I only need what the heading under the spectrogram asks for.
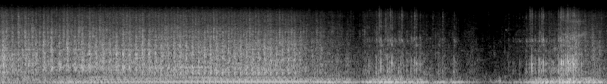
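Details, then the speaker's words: Blown engine on a mildly chilly start: heavy rhythmic deep banging over rough idle, about 200 a minute; owner says definitely a rod knock, though it still makes oil pressure. "I mean it's making oil pressure so why would it be banging that just make an oil pressure"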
